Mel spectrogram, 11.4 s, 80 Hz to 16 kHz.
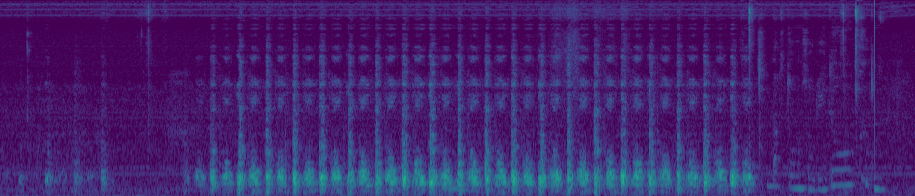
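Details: Early fetal heartbeat on ultrasound Doppler at about 7–9 weeks of pregnancy, fetus about 1.5 cm, mother with severe morning sickness: rapid, regular whooshing pulses near 176 beats a minute; finding: fetal heartbeat.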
